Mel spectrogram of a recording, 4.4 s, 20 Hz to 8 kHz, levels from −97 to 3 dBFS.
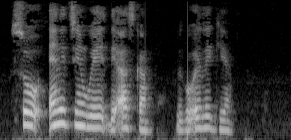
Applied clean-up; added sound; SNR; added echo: none; none; none; none.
